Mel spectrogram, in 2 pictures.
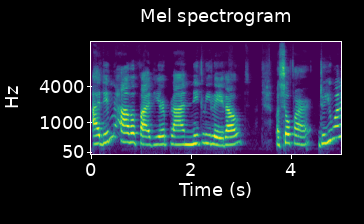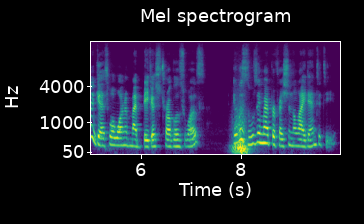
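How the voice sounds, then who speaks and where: Earnest woman, slightly high voice. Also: expressive, normal speed. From Guyana. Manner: earnest, candid and reflective. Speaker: vlogger. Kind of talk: scripted reflective vlog narration.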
